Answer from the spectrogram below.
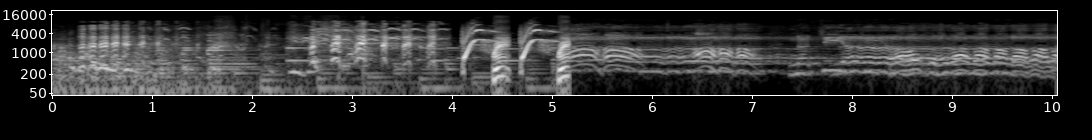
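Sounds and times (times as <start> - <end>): upbeat comedy music: 0.2 - 5.2
cartoon rising pitch sweeps: 4.1 - 5.2.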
